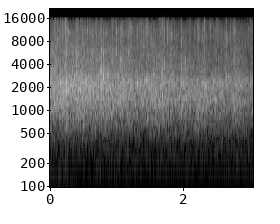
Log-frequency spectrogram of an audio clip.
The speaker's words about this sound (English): Oh yeah, give Philly a round of applause.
